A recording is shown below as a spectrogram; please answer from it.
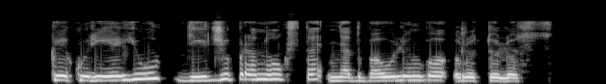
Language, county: Lithuanian, Kaunas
